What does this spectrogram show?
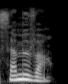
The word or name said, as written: ca me va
